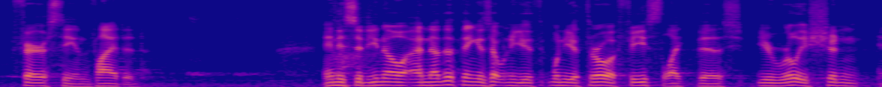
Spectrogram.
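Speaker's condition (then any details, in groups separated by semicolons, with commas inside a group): No condition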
